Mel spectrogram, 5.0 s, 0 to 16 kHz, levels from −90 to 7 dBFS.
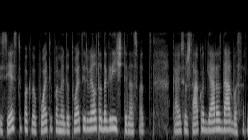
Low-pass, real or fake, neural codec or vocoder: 7.2 kHz; real; none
